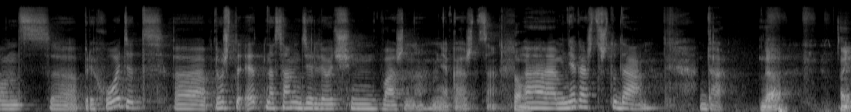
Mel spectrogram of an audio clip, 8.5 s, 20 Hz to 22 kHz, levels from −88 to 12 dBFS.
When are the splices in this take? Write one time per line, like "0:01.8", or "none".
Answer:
0:05.1
0:07.0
